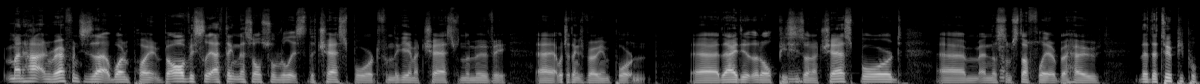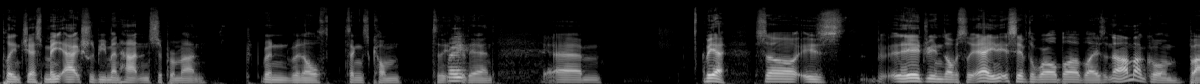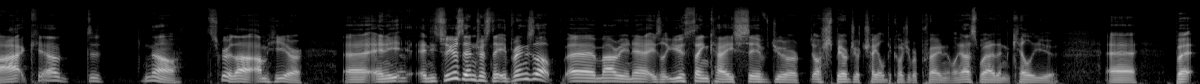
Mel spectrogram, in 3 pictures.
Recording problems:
uneven, jittery; strongly; from 5 to 33 s

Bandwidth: 15 kHz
